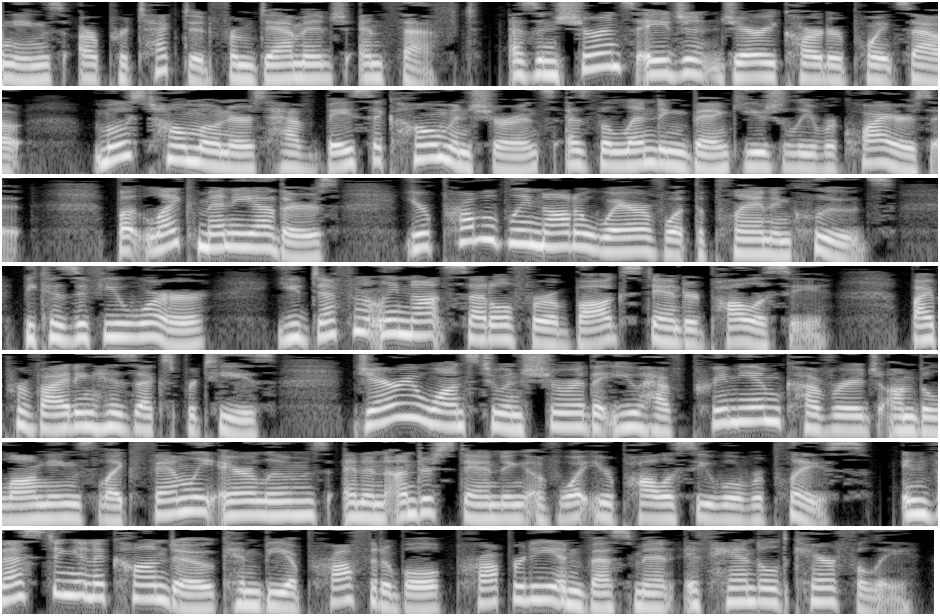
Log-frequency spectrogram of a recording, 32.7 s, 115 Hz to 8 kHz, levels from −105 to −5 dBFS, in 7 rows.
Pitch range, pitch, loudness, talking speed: 170-225 Hz, 185 Hz, -19 LUFS, 170 wpm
